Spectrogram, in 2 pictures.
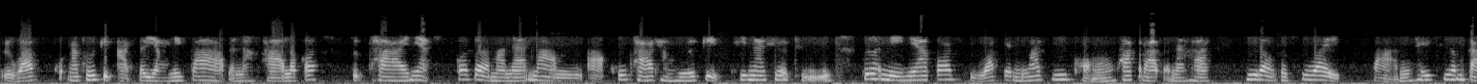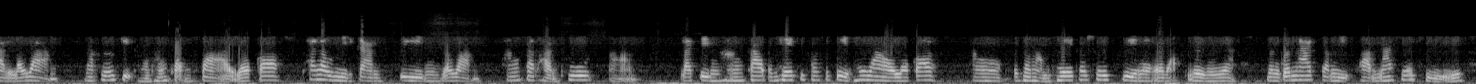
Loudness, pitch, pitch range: -22 LUFS, 185 Hz, 165-205 Hz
